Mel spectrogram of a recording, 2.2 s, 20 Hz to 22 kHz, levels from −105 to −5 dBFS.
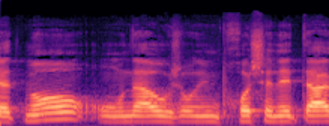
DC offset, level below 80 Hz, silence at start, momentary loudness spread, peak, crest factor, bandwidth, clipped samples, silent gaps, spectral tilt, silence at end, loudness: under 0.1%; -74 dBFS; 0 s; 8 LU; -6 dBFS; 18 dB; 12 kHz; under 0.1%; none; -5.5 dB/octave; 0 s; -26 LUFS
